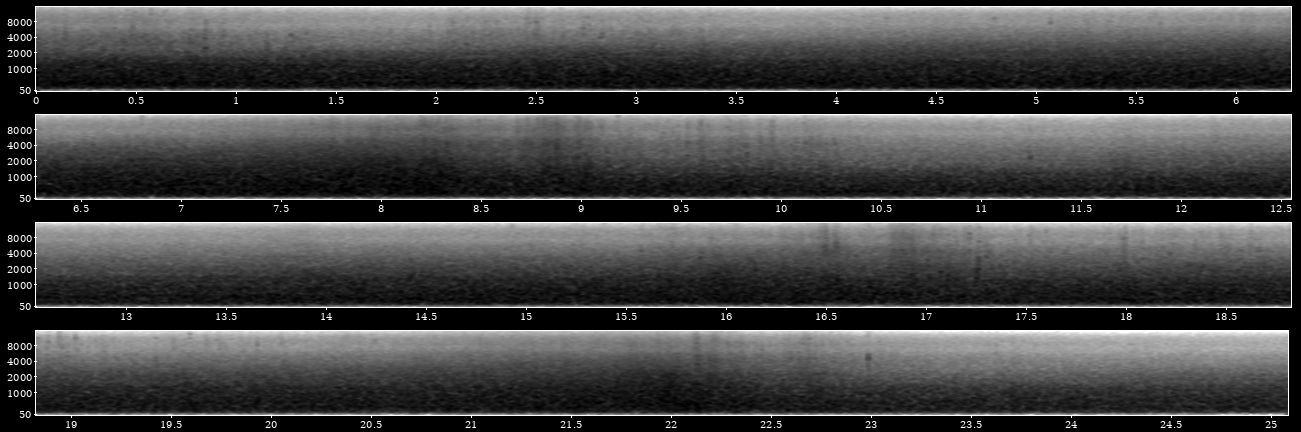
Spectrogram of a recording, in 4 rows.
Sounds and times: sea waves 5.8 - 10.5
sea waves 11.6 - 23.8

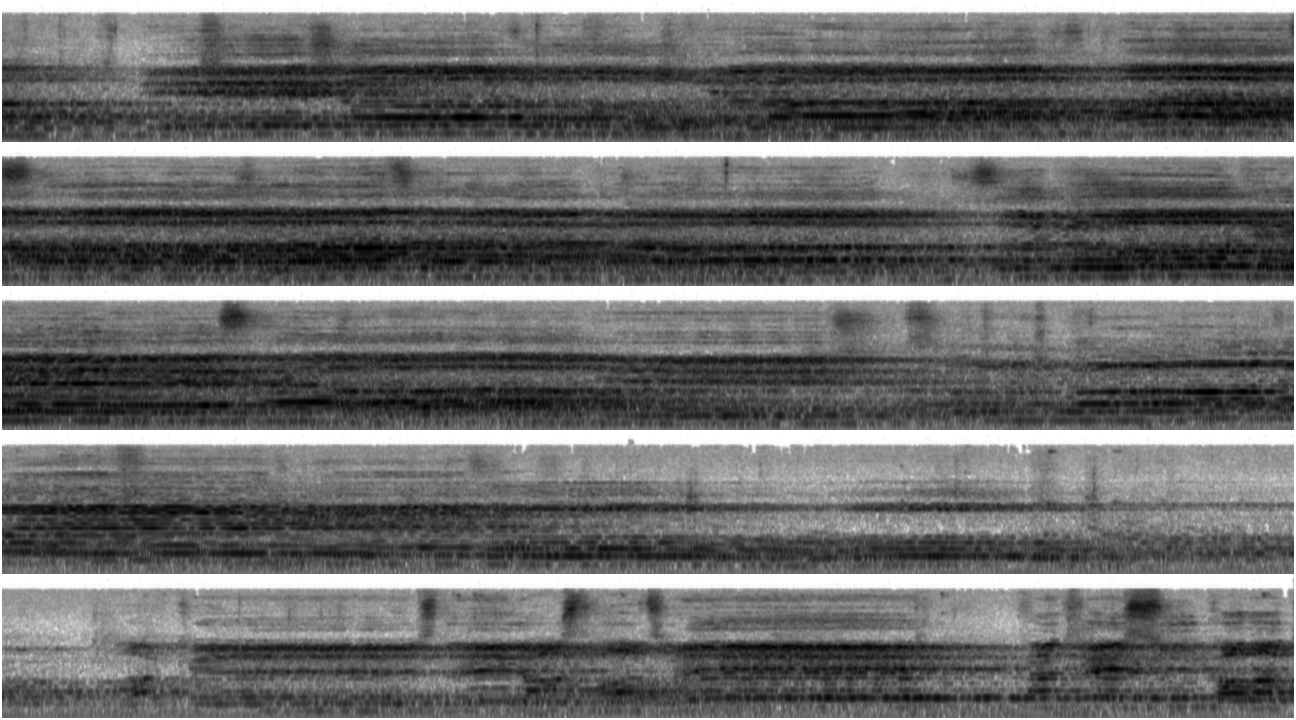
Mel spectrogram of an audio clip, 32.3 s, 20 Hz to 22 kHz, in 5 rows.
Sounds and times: chanting 0.0 - 32.3

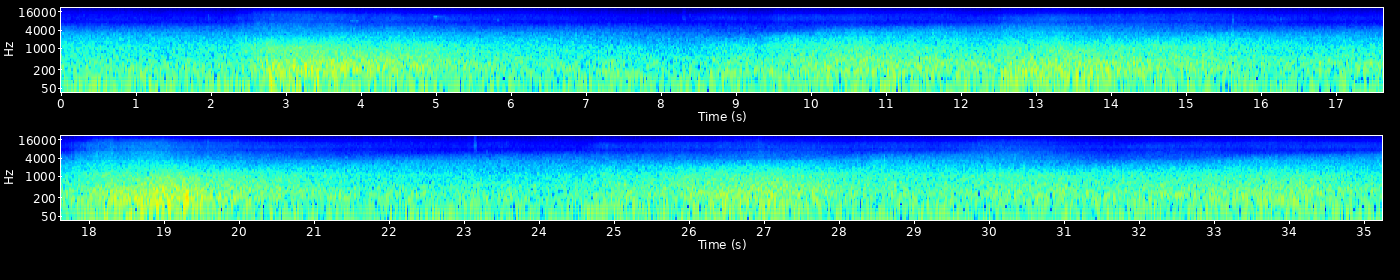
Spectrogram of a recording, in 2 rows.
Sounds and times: waves 9.3 - 35.2

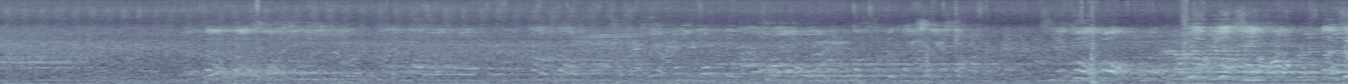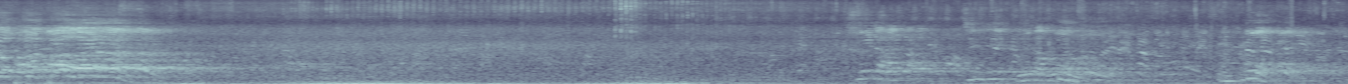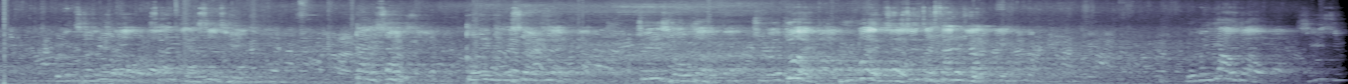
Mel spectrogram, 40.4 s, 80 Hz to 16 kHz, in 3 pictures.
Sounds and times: Protest party 22.0 - 38.2

